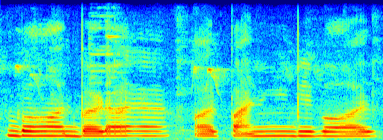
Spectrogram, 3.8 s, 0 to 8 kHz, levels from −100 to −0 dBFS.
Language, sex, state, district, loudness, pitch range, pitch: Hindi, female, Chhattisgarh, Raipur, -17 LUFS, 250-260 Hz, 260 Hz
